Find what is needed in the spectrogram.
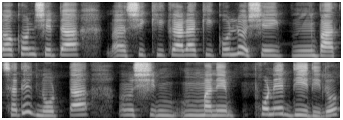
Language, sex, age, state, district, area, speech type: Bengali, female, 30-45, West Bengal, South 24 Parganas, rural, spontaneous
